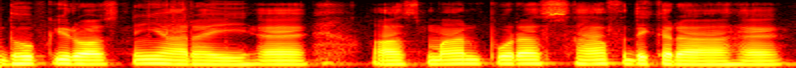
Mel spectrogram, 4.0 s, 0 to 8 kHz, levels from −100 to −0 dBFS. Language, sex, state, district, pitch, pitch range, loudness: Hindi, male, Jharkhand, Garhwa, 125 Hz, 115-130 Hz, -18 LUFS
